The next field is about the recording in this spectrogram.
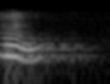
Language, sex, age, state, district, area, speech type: Assamese, female, 30-45, Assam, Kamrup Metropolitan, urban, conversation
